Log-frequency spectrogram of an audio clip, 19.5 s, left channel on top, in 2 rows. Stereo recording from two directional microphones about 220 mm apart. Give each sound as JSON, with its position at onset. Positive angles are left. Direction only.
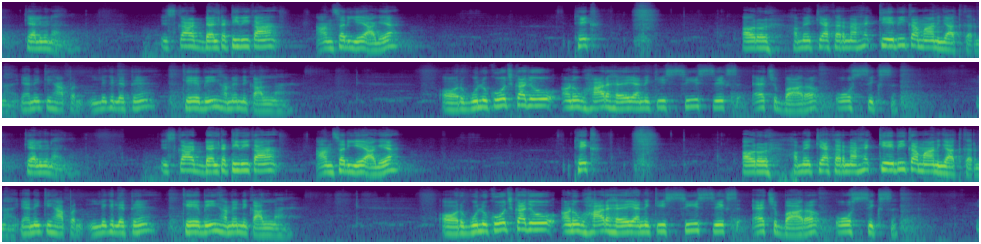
{"t": 0.2, "sound": "speech", "side_deg": -20}
{"t": 5.7, "sound": "a sound", "side_deg": -25}
{"t": 7.3, "sound": "speech", "side_deg": -25}
{"t": 14.2, "sound": "speech", "side_deg": -25}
